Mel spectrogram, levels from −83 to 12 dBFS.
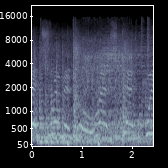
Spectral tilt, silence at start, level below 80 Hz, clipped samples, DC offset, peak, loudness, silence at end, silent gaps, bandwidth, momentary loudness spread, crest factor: -5 dB/octave; 0 s; -36 dBFS; under 0.1%; under 0.1%; -8 dBFS; -17 LUFS; 0 s; none; 16 kHz; 1 LU; 10 dB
